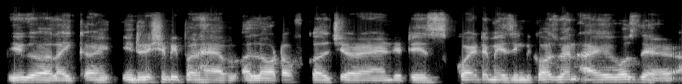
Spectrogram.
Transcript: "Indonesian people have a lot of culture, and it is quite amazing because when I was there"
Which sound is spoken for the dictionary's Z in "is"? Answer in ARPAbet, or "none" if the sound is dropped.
Z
